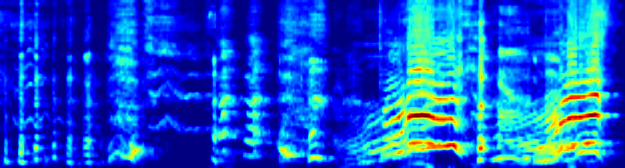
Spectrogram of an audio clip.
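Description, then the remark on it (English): A cow moos loudly: a few short, choppy lowing calls give way to two long, drawn-out moos with rising and falling pitch. “Israeli cows produce more milk per cow than any country in the world.”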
